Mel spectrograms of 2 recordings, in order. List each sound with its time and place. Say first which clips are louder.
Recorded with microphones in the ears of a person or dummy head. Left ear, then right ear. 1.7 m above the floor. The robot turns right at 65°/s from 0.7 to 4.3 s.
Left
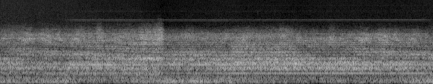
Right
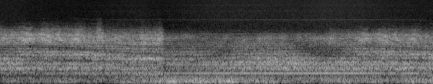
0.0 s an aircraft: right 2 dB; 40° right; by 4.3 s 165° right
